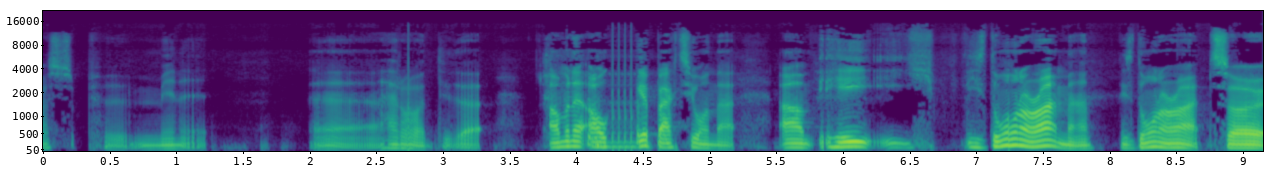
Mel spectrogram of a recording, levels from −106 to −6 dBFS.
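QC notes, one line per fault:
2.74–2.79 s, 4.27–4.46 s, 5.85–5.90 s, 7.25–7.29 s: repeated buffer. A 46 ms piece of speech plays twice at each point, and five times in a row at 4.27 s, with a hard join at each repeat, so it sounds like a stutter. New audio arrived late, and the length fits a 2048-sample buffer being played again.
3.78–6.32 s, 6.91–9.15 s: automatic gain rising. Speech and background swell together over about 4 dB in the first span, and level rises again through the end of the clip. The gain control judged the input too quiet and raised it gradually.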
